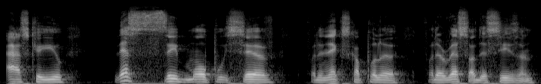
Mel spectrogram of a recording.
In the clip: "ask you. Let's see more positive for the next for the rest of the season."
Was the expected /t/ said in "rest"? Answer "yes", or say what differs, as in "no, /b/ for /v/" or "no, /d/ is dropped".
yes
